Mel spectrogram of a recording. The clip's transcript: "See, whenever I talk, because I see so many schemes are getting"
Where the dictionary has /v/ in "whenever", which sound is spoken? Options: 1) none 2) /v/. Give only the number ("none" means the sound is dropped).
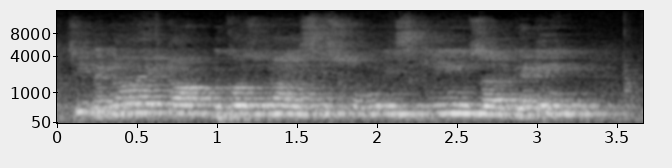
1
